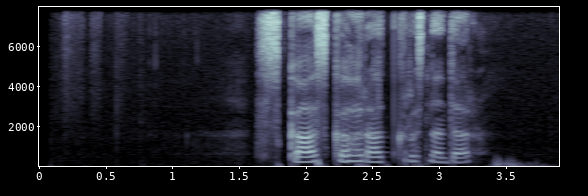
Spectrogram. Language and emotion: Russian, neutral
